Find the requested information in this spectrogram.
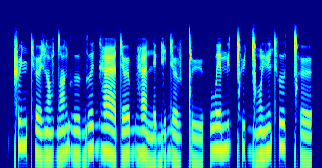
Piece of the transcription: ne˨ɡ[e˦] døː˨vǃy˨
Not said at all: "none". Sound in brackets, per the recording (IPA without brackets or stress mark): i˦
